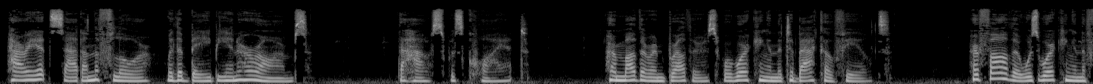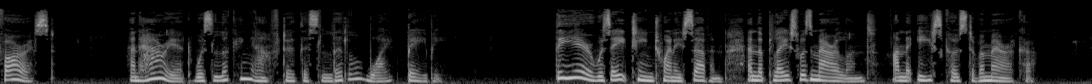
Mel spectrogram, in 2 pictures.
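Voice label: drama; 20-30s. US. Young, friendly and warm. Speaks fluent Arabic. Home Studio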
